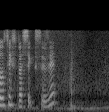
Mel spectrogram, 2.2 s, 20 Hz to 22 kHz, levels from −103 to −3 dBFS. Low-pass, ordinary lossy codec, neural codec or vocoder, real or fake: 7.2 kHz; none; none; real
